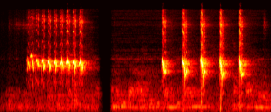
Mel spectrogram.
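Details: Sooty-headed bulbul, used as a lure to set other birds singing: a quick bubbly run of mellow whistled notes, a pause with a low hum, then five loud, separate, liquid notes spaced about half a second apart.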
